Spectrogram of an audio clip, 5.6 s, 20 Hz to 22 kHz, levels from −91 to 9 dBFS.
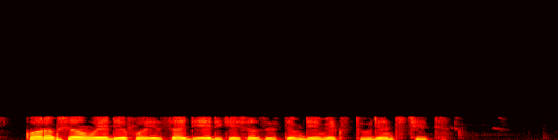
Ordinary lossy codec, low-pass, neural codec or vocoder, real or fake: none; 3.6 kHz; none; real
